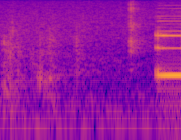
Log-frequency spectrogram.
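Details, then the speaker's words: AliMed cordless fall-risk patient alarm: a quiet room, then a sudden loud electronic alert tone when pressure is removed from the sensor pad. "When in use and pressure is removed from the sensor pad, the monitor will emit an alert."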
